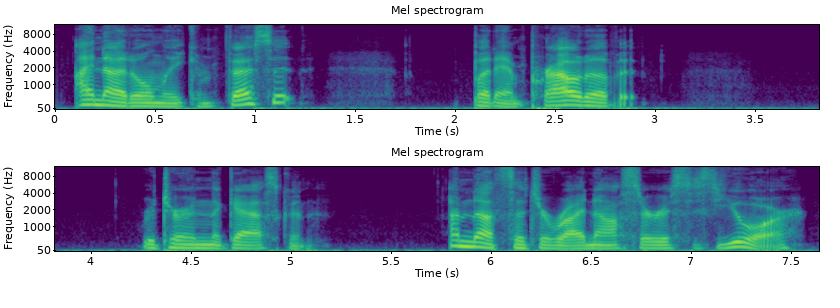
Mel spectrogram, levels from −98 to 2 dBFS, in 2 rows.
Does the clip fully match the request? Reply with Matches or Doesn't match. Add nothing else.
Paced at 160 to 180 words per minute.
Matches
